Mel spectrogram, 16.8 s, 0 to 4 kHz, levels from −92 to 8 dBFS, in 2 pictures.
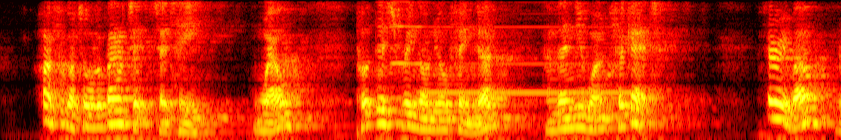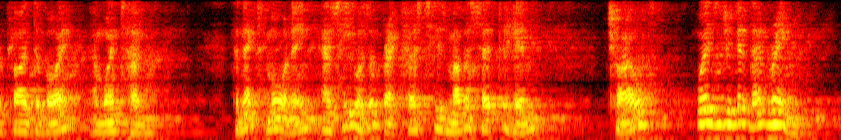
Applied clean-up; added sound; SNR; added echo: none; Wind instrument, woodwind instrument; 15 dB; reverberation time 1.1 s.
